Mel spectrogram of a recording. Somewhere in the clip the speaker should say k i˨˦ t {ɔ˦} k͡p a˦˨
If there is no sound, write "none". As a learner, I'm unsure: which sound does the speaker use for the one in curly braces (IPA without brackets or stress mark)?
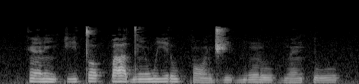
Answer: ɔ˦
